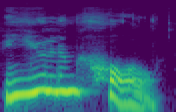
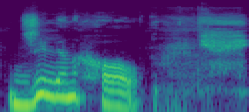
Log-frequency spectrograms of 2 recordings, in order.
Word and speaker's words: Gyllenhaal: фамилии этого известнейшего актера по его собственным словам произносится его фамилия правильно только в Швеции Откуда она происходит и иногда в магазинах IKEA правильно было бы произносить эту фамилию как Юлин Холл Но поскольку уже сложилась стойкая привычка и сам актер с этим смирился то будем и дальше говорить джилленхолл и возвращаемся к названию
